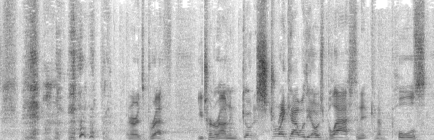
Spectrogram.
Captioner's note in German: Hyänenlachen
